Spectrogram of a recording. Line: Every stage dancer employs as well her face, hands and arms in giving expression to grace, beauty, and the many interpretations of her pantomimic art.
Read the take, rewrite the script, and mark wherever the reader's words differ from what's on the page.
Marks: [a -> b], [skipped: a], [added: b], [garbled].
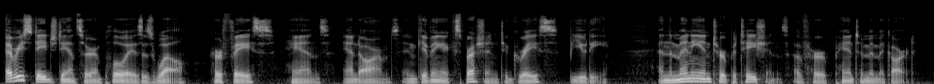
Every stage dancer employs as well her face, hands and arms in giving expression to grace, beauty, and the many interpretations of her pantomimic art.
